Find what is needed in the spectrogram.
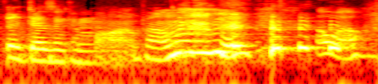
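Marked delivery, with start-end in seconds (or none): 1.0-2.1 burst of laughter. Real, not acted. Laughs after gadget fails.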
